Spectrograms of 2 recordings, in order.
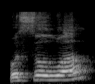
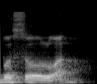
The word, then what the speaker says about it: Busulwa: Busulwa, is that it? That works, yeah. No, no, don't tell me that works. How is the That last works. name pronounced It's again? Busulwa.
